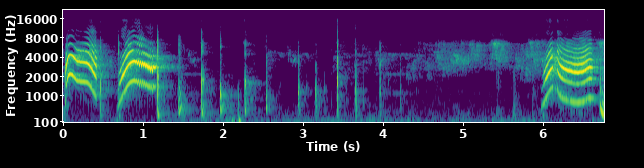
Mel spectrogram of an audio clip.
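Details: Pet Indian ringneck parrot talking; two loud harmonic mimicked syllables open, followed by scattered clicks and ticks, faint hiss, and a final loud arched word-like call.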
